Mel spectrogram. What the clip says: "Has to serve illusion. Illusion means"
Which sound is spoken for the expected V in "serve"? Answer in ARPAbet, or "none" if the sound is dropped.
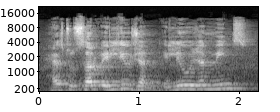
V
